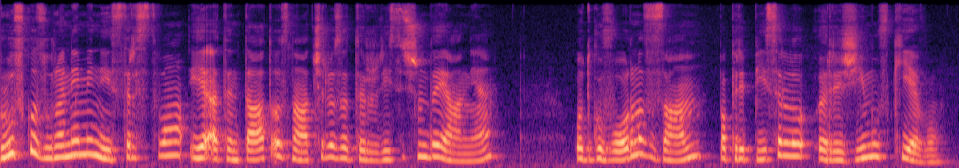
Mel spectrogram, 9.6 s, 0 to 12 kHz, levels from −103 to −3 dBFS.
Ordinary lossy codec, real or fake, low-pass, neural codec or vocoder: none; real; 10.8 kHz; none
